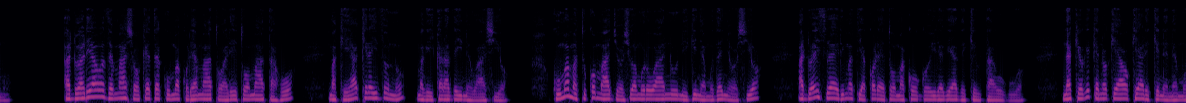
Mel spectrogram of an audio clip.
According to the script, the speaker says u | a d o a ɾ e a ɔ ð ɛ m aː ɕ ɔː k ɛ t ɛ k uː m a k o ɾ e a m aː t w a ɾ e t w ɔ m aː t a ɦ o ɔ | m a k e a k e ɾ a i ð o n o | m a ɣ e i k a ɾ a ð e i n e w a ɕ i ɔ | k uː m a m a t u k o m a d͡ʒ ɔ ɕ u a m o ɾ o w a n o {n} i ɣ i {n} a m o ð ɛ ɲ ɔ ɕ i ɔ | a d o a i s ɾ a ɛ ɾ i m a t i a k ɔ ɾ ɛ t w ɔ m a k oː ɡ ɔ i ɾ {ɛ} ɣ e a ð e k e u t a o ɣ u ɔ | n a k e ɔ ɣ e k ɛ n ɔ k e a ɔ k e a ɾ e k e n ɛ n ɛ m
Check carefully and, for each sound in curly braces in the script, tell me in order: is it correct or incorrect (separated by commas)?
correct, incorrect, correct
